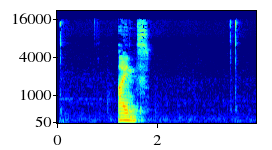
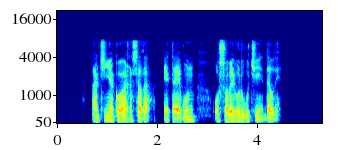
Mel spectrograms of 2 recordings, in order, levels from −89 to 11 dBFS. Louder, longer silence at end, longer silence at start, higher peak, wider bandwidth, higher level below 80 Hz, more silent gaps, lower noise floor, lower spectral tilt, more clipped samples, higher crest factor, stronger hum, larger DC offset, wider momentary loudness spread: first, -21 LUFS vs -24 LUFS; second, 0.4 s vs 0.85 s; second, 0.05 s vs 0.7 s; first, -2 dBFS vs -6 dBFS; first, 16.5 kHz vs 7.8 kHz; about the same, -60 dBFS vs -58 dBFS; neither; second, -67 dBFS vs -77 dBFS; second, -4 dB/octave vs -5.5 dB/octave; neither; about the same, 24 dB vs 20 dB; neither; neither; first, 16 LU vs 10 LU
